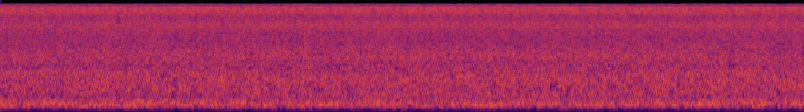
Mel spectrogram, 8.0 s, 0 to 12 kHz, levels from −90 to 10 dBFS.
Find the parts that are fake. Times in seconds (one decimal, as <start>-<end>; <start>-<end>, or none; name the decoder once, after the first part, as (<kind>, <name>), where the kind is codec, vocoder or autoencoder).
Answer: none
